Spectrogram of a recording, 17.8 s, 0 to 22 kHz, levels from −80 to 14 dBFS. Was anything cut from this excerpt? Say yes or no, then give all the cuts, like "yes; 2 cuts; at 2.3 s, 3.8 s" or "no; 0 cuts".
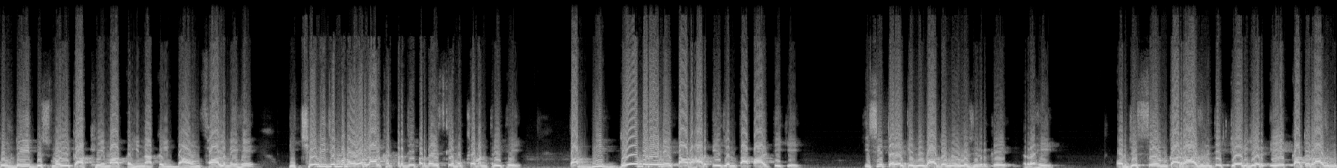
yes; 1 cut; at 3.5 s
